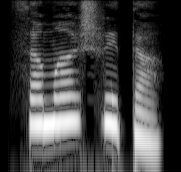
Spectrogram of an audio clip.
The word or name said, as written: ಸಮಾಶ್ರಿತ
